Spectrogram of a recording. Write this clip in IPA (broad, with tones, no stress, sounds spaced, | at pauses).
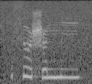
s ɹ̩˥˩ ʂ ə˥ n m i˥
